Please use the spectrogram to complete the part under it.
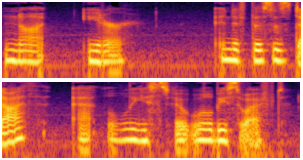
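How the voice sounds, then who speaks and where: A woman voicing an awkward, smitten young man gamer with a low-key deadpan delivery. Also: takes it slowly, gravelly, full character voice.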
